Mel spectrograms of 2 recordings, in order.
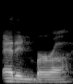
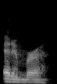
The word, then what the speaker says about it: Edinburgh: It's like when we go to Scotland, you can't say Edinburgh, it's Edinburgh.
